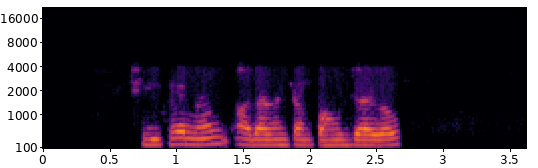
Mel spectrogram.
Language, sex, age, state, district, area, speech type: Hindi, male, 18-30, Bihar, Begusarai, urban, conversation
